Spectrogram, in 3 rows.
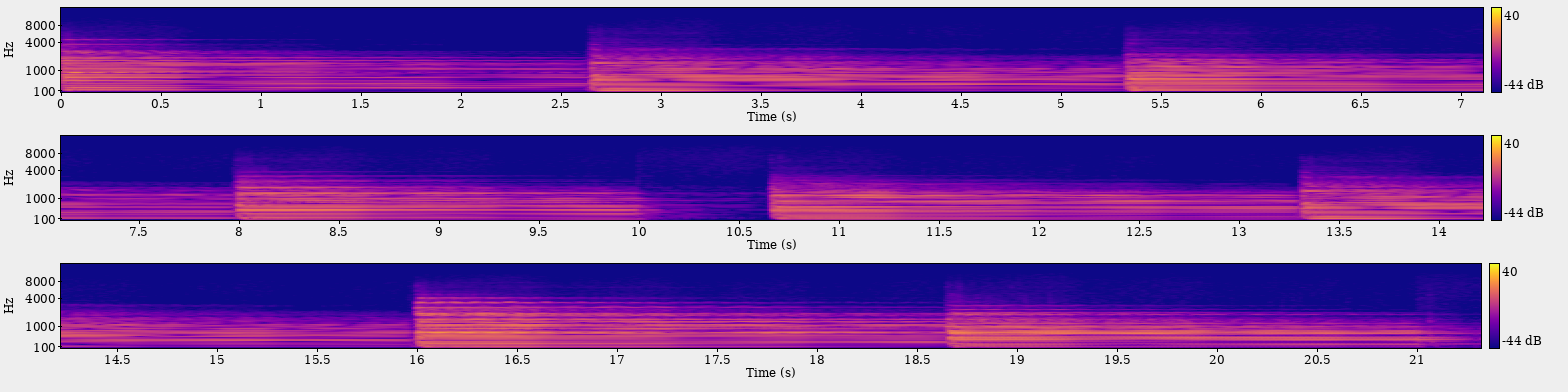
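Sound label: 90 piano C minor; iris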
